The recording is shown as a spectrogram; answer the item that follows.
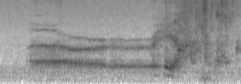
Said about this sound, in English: Mummy, wash your hair now. Can you do it twice? No. Rinsing.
